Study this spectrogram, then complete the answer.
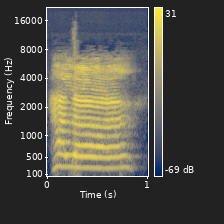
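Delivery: high, bright, sing-song hello; exaggerated greeting. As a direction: greet like a cheery tourist. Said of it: "Everyone have to be all like".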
